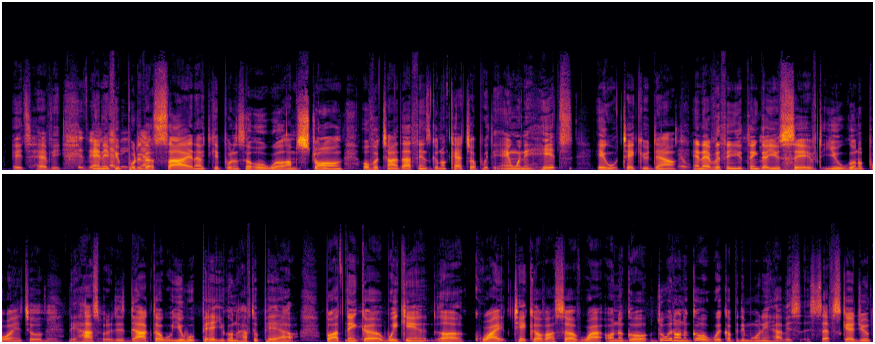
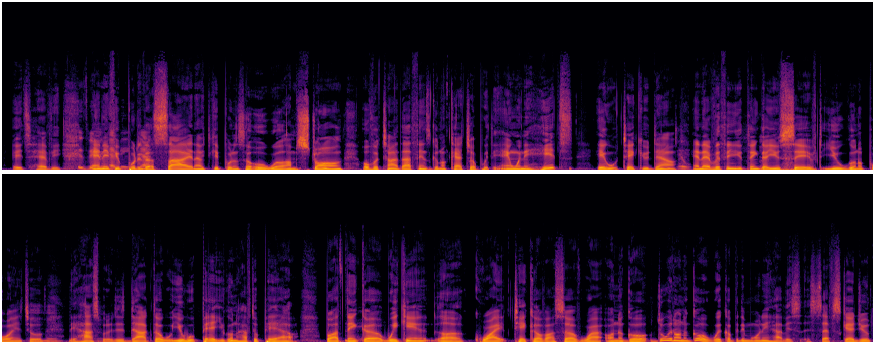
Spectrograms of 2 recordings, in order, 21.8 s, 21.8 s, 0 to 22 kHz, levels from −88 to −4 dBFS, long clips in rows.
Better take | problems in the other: second | thin; somewhat; fading below 900 Hz

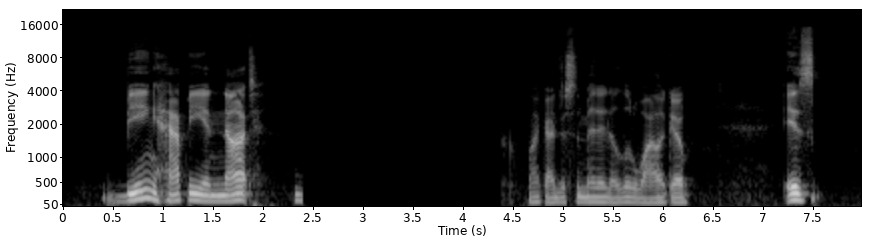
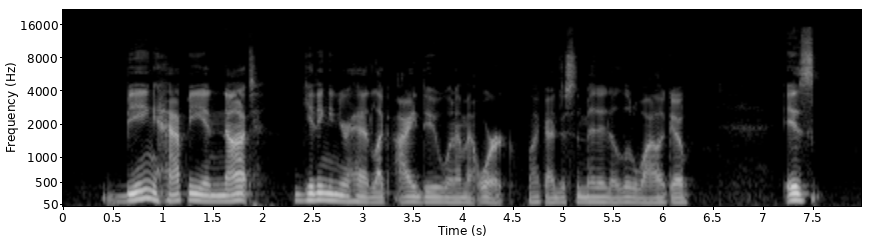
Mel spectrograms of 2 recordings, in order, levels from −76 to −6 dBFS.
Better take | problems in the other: second | audio cutting out; at 2.5 s for 2 s

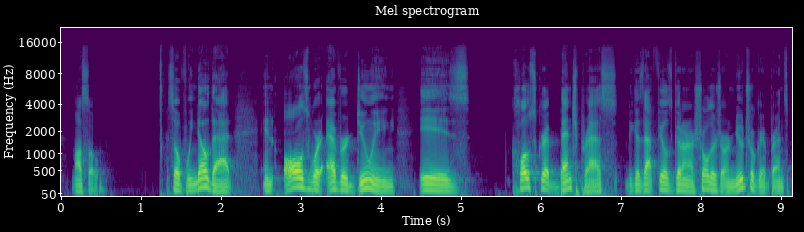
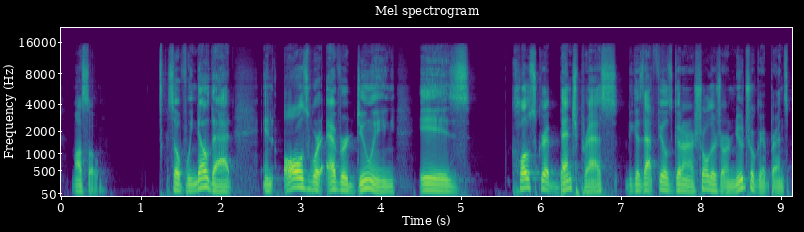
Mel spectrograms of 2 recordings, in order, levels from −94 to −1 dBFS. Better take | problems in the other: second | muffled; very; fading above 2 kHz

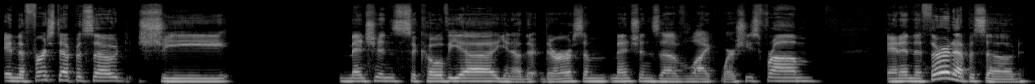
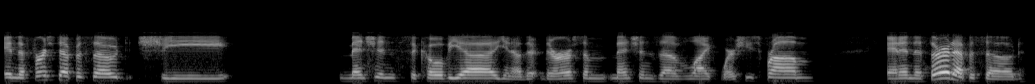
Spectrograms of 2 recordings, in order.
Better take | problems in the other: first | phone-call audio; nothing above 3.5 kHz

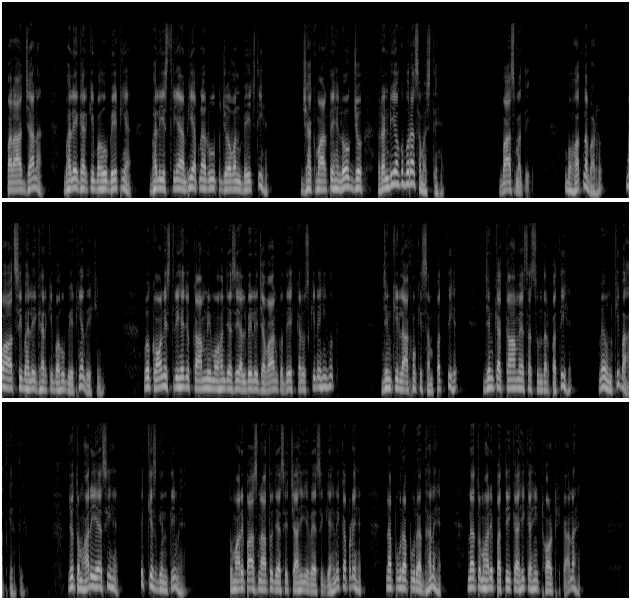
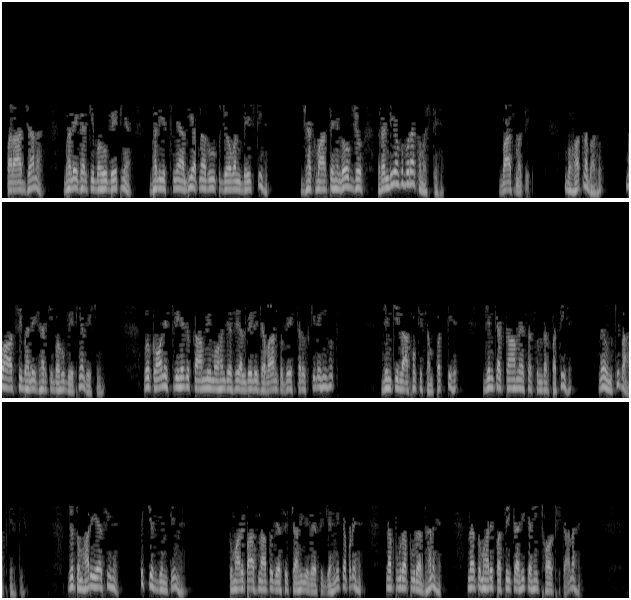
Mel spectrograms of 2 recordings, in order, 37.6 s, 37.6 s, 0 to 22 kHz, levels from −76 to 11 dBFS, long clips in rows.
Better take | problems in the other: first | garbled, watery; badly; nothing above 3 kHz

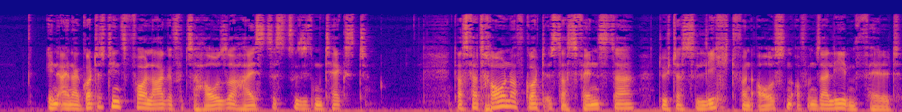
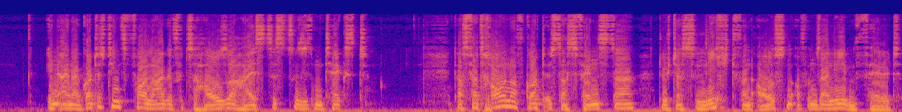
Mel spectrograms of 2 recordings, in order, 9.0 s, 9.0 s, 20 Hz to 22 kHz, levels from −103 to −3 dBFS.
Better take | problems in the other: first | distortion; heavy; 17% of the sound clipped

